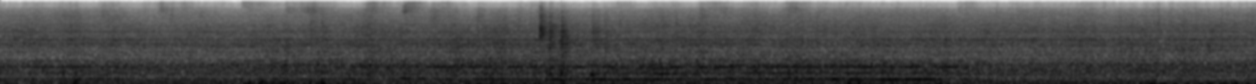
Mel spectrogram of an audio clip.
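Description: A Delhi–Patna AC special passenger train rumbles along the rails continuously, with steady rolling noise, faint clatter, and a brief squeal partway through.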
